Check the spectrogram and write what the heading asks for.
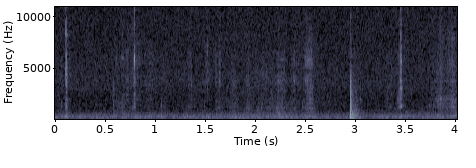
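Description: Faint clicks and light taps of a plastic action figure being turned by hand on a wooden tabletop, with one sharper click about three seconds in.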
